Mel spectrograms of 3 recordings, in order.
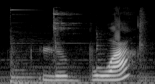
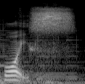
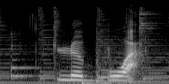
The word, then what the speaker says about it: bois: Then we have le bois. Bois is wood. So when you see this, next time don't say Roy and Boyce. It's roi, le bois.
